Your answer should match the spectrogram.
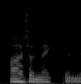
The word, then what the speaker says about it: ivermectin: find this bit here i think you guys are adding an n it's no n ivermectin isn't it um possibly could be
